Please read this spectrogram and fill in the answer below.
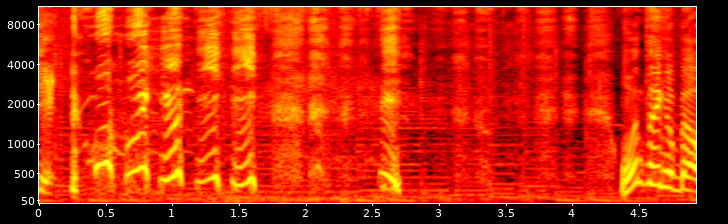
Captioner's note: cackling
